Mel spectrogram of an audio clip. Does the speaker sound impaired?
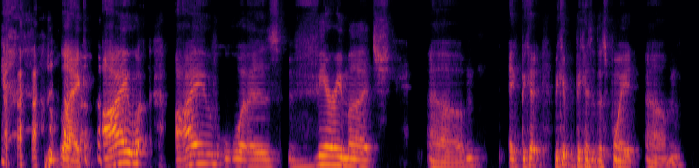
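Yes: stuttering; frequent stuttering across past recordings; avoids saying full code name, too many syllables; here repeated sounds, repeated words, prolonged sounds.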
